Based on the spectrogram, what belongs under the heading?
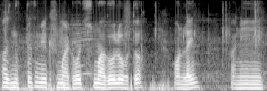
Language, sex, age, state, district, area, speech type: Marathi, male, 18-30, Maharashtra, Sangli, urban, spontaneous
